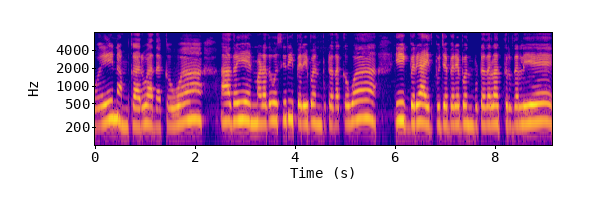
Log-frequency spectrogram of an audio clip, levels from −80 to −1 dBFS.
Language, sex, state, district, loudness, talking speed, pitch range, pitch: Kannada, female, Karnataka, Chamarajanagar, -15 LUFS, 125 wpm, 225-255 Hz, 235 Hz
